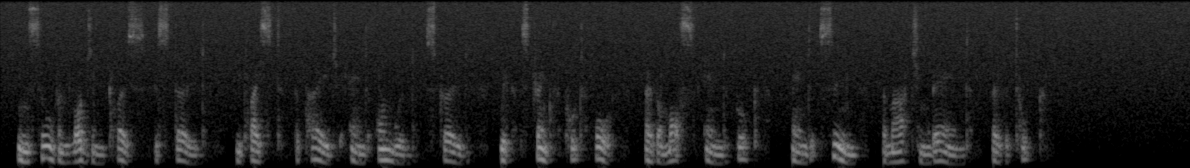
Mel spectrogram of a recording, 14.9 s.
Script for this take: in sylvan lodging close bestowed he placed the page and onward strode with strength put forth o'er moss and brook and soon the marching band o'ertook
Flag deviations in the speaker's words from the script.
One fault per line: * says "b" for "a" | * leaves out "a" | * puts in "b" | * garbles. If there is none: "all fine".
all fine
